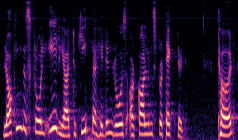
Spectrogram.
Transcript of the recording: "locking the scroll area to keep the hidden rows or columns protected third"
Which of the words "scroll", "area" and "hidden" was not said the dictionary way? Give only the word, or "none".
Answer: none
